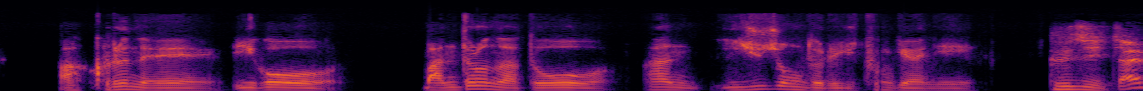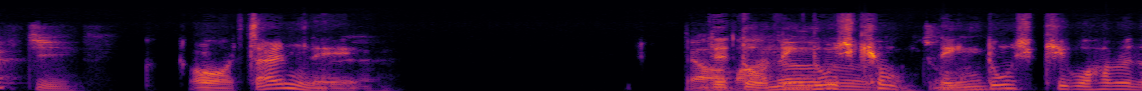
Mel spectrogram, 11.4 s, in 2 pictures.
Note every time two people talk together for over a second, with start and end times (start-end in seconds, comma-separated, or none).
9.2-10.8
